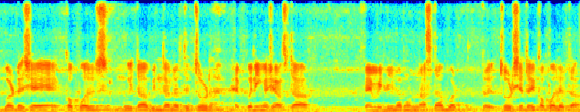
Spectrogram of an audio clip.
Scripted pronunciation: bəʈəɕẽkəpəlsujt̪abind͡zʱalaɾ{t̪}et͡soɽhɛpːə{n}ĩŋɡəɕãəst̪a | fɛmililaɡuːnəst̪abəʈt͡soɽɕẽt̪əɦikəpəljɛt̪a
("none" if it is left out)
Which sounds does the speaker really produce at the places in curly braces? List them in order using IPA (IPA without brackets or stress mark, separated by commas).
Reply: t̪, n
